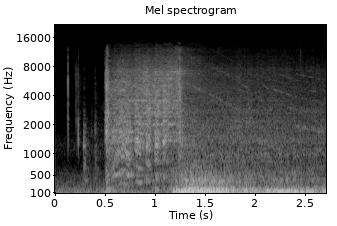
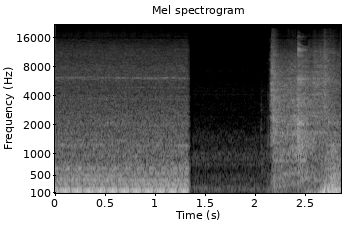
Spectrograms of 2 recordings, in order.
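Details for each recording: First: New 2020 Ford Mustang GT, warm start: a short, clean starter crank, then the engine catches at once and settles into a steady, even V8 idle; normal warm start, unlike its weird warm-start sound. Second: New 2020 Ford Mustang GT V8, warm start: engine runs, briefly cuts out, then restarts with a rev flare and settles into a lumpy idle; owner finds the warm-start sound weird and asks if it is normal; cause unknown.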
